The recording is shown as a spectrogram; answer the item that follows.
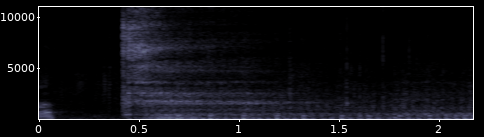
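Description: Off-road dirt bike engine idling steadily, cutting in abruptly about half a second in.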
